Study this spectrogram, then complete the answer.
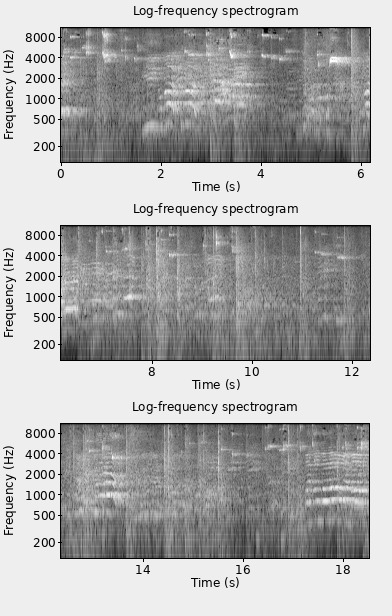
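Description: Young women shout and call to one another in an echoing hall.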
